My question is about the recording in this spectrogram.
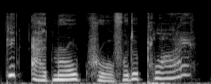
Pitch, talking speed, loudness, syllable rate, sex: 250 Hz, 115 wpm, -16 LUFS, 4.7 syllables/s, female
